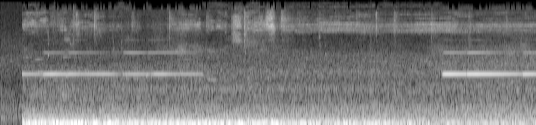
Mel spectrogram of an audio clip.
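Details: Deep vehicle-like rumble with a steady high electronic tone that stops and returns, and no animal voices.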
